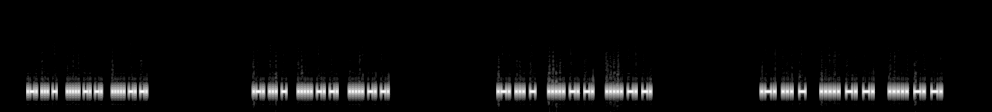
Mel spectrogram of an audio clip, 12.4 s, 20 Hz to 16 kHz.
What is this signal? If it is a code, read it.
Morse code, heard as a keyed tone, about 58 wpm, 700 Hz. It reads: RST 5NN 5NN RST 5NN 5NN RST 5NN 5NN RST 5NN 5NN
